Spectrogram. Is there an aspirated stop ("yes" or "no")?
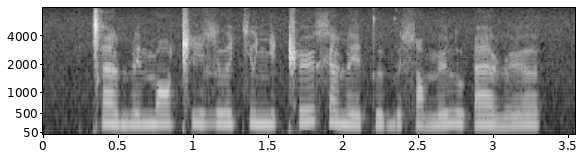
no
